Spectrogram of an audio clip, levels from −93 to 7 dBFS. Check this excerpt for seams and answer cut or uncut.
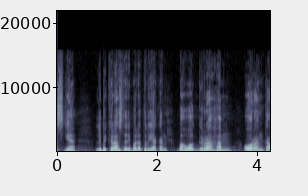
cut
